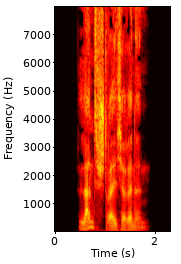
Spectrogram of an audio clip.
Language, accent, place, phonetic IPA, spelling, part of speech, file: German, Germany, Berlin, [ˈlantˌʃtʁaɪ̯çəʁɪnən], Landstreicherinnen, noun, De-Landstreicherinnen.ogg
- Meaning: plural of Landstreicherin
